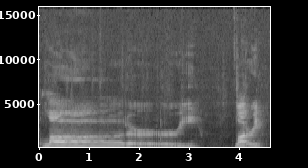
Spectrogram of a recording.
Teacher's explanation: we do use the flap T because the first syllable is stressed, so that's a very common time that we would use the flap T when T is in the middle of words and it's followed by an unstressed syllable.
